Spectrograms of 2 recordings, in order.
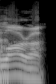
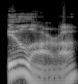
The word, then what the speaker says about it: Lara: That's a Lara. That's a lowercase L. Okay, Lara. Interestingly, Daniel pronounced it as Ilara, which very confusing.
